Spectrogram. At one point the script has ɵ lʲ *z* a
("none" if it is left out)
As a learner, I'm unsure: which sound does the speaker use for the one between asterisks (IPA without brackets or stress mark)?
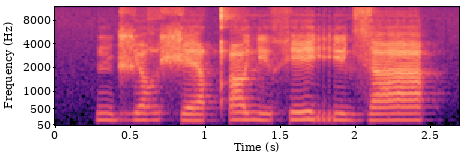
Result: z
